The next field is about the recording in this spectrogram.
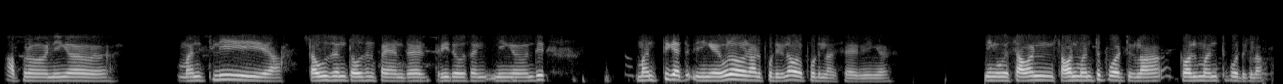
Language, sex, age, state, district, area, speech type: Tamil, male, 18-30, Tamil Nadu, Tiruvannamalai, rural, conversation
